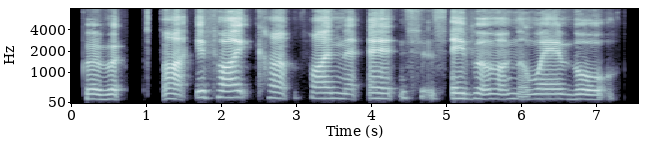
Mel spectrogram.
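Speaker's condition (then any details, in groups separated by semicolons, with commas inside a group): Athetoid spastic cerebral palsy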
